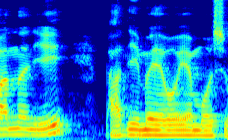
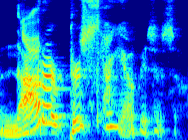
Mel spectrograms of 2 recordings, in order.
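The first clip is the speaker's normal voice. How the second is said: acted cry for mercy, not full volume; 8 semitones higher than usual. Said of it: "소리 지릅니다".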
